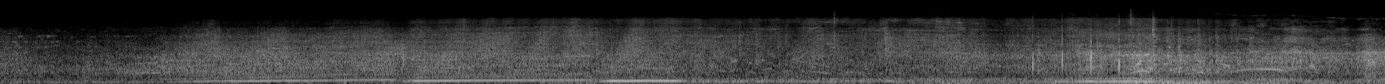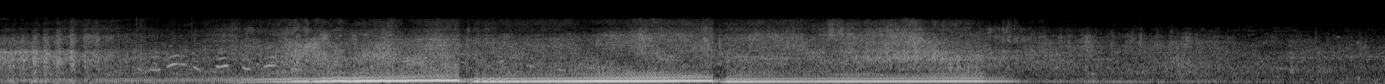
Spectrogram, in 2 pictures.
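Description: Rally car engine accelerating hard through the gears on a gravel stage: each gear's rising pitch is cut short by a quick upshift. It comes first at a distance, then much louder as a car passes close in the second half, with two sharp shifts.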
